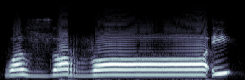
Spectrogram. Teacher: ضاد کو اور را کو موٹا پڑھیے.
